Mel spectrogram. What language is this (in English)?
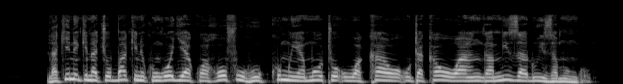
Swahili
